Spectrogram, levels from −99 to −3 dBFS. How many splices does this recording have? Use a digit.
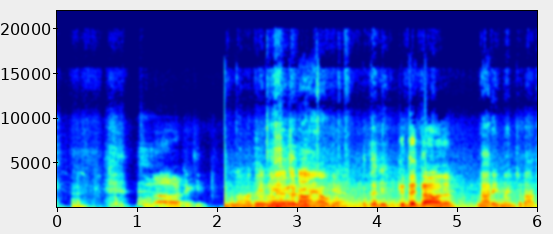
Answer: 1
